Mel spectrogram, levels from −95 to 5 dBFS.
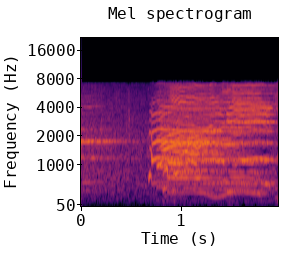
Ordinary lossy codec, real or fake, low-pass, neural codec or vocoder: none; real; 7.2 kHz; none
